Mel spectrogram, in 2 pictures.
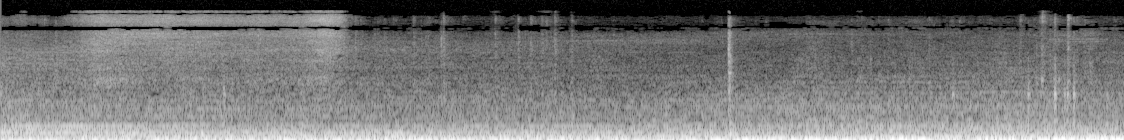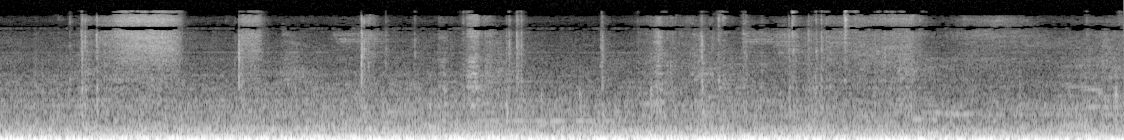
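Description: Steady low rumble heard inside a car's cabin as it rides through an automatic tunnel car wash, growing a little louder partway through, with a few light clicks and two short soft hisses.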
